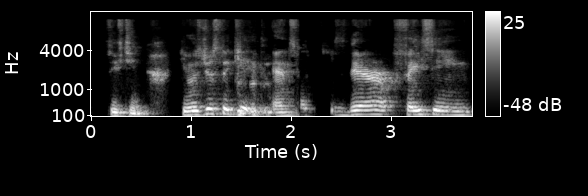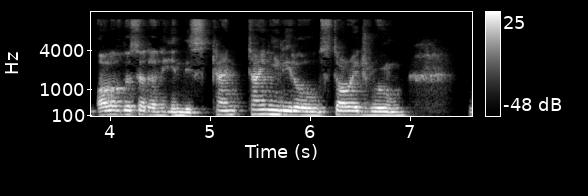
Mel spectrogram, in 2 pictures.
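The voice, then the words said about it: Speaks with a foreign accent. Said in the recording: “my accent is sometimes a little bit wrong”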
